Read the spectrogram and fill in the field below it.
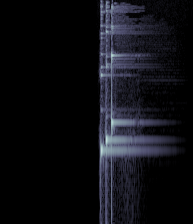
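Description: A short game chime sounds as a tile is tapped.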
